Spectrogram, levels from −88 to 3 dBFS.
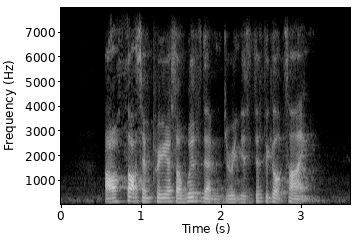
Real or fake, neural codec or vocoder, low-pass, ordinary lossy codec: fake; vocoder, 22.05 kHz, 80 mel bands, HiFi-GAN; 7.2 kHz; Opus, 24 kbps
